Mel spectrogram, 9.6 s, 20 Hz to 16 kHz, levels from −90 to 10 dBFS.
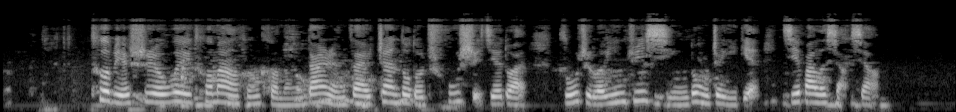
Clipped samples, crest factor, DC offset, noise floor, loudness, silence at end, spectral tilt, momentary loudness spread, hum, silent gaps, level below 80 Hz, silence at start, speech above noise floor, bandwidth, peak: under 0.1%; 18 dB; under 0.1%; -66 dBFS; -17 LUFS; 0.65 s; -2.5 dB/octave; 8 LU; none; none; -54 dBFS; 0.45 s; 49 dB; 9.6 kHz; 0 dBFS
